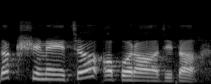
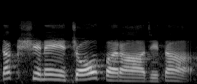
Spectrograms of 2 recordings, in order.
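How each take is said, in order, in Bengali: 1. স্বরধ্বনি 'a' নিজের আলাদা একটি উচ্চারণ-দল হিসেবে বলা হয়। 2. স্বরধ্বনি 'a' আগের cha-এর সঙ্গে মিশে যায়।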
